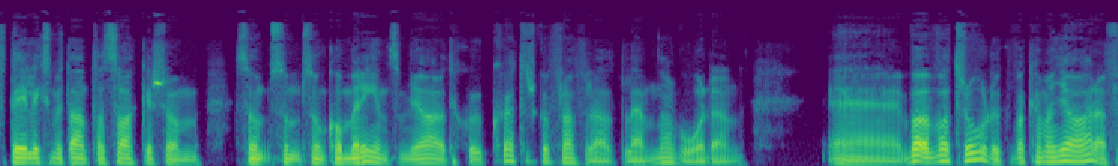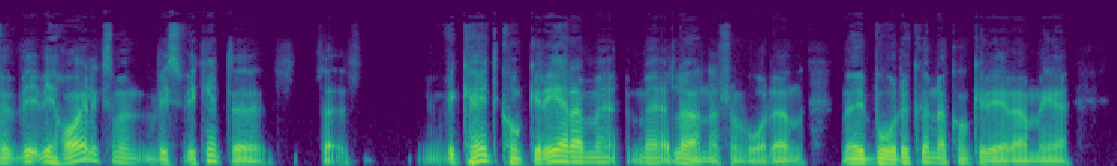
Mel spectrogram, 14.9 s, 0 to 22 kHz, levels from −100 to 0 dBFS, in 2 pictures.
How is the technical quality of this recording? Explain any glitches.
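The speech has audible timing faults: three short stalls a little after 10 seconds and a stretch of slowed delivery near the end.

The short stalls from a late packet come at 10.50 to 10.54 s, just before "kan inte", at 10.96 to 11.00 s, just after "kan inte", and at 11.56 to 11.65 s, just before "med löner från". Each one holds a sound a fraction too long, with a faint buzz or dip, for 21, 26 and 63 ms. A packet arrived late, the jitter buffer ran dry, and the receiver stretched the last sound until the packet arrived. It then resumed from the same point, so nothing is lost.

The jitter buffer slow-down runs from 13.11 to 14.86 s. The speech drags to about 95% of its normal pace while the pitch stays unchanged, so sounds are drawn out. The receiver was rebuilding its reserve by repeating single pitch periods and bits of pauses many times over, adding 91 ms across the stretch.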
